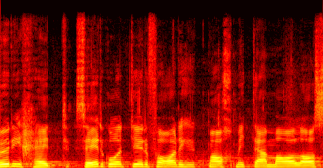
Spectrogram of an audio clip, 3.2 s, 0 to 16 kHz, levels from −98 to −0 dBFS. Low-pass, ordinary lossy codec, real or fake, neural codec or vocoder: 14.4 kHz; none; real; none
